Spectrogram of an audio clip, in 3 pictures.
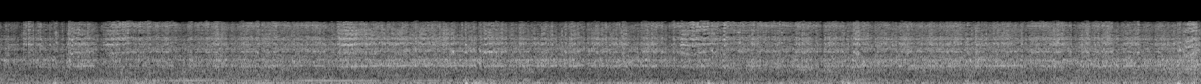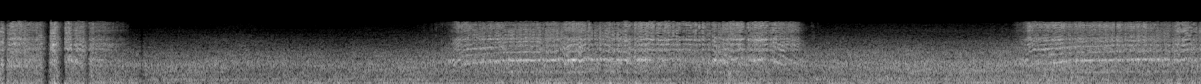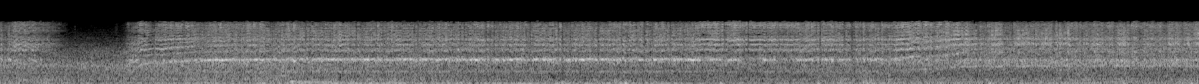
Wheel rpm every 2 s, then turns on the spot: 220, 230, 230, 230, 230, 230, 40, 10, 130, 120, 10, 120, 70, 160, 160, 160, 190, 230.
none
